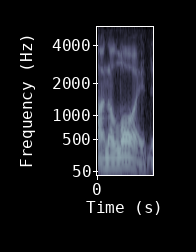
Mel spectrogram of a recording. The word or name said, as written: unalloyed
